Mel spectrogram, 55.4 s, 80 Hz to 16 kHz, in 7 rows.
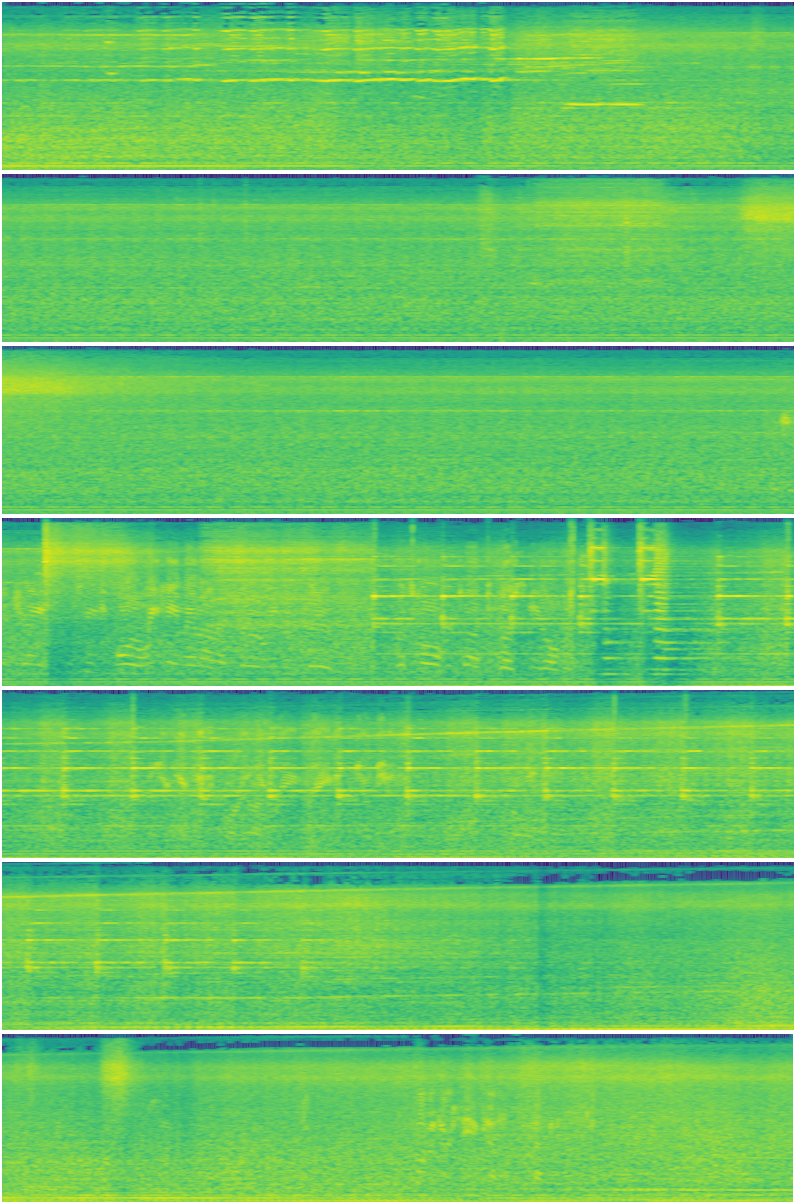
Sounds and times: Railroad car, train wagon: 0:00.0 - 0:55.4
Train: 0:00.0 - 0:55.4
Speech: 0:23.5 - 0:27.1, 0:27.7 - 0:29.4, 0:33.3 - 0:35.7, 0:51.6 - 0:53.5.

